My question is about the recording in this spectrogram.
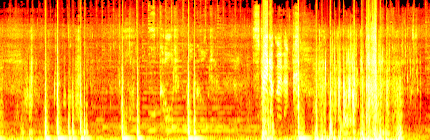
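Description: Water splashing and slapping against a half-submerged camera as a wetsuited diver wades in, with heavy low thuds each time the water hits the housing. It comes in several short bursts, busiest in the last three seconds.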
